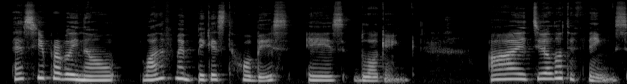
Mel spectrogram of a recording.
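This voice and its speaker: With a Russian accent, a woman speaks at a fairly slow pace and ordinary pitch variation on a very clean recording with a silent background. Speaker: travel blogger. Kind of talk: vlog. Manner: casual with filler hesitations.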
